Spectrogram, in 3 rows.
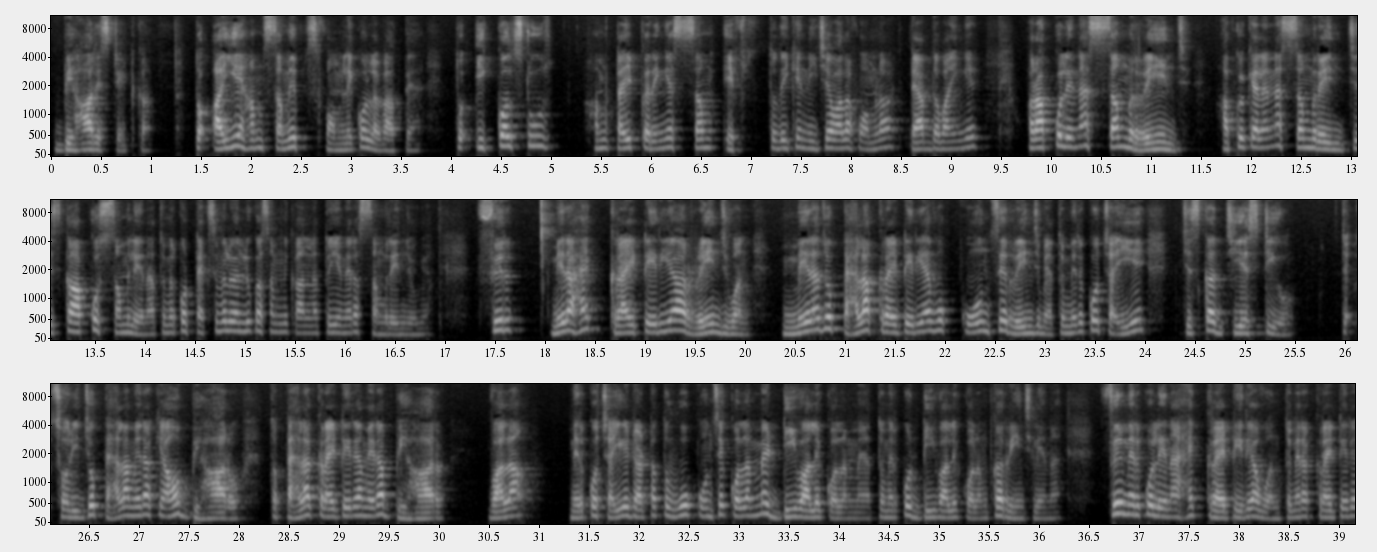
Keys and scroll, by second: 0.7 Right, 2.5 Right, 4.0-6.6 typing, 6.8 Down, 8.2 Tab, 11.6 BackSpace, 15.3 ctrl+shift+Down, 17.0 ,, 20.5 Up, 21.4 Down, 25.9 Left, 34.3 ctrl+shift+Down, 36.4 ,, 37.3 Up, 37.8 Up, 38.3 Down.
